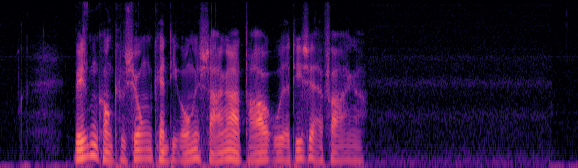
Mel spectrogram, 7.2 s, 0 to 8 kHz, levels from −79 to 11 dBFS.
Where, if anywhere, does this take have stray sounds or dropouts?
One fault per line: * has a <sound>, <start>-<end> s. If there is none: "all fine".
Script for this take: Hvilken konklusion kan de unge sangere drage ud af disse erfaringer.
all fine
